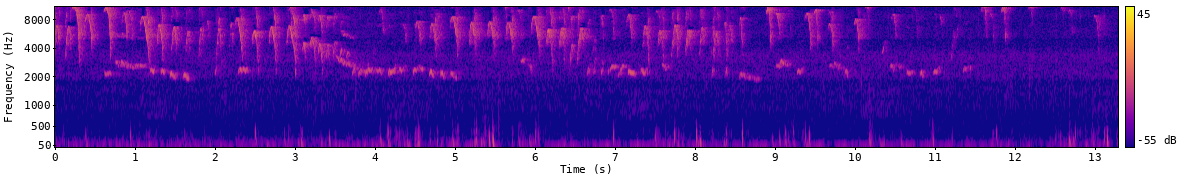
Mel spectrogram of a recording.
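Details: In the wild at El Ceibal, Colombia, a group of cotton-top tamarins gives high, bird-like chirps in quick bursts mixed with thin downward-sliding whistles, over a steady low rumble of wind or handling noise.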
